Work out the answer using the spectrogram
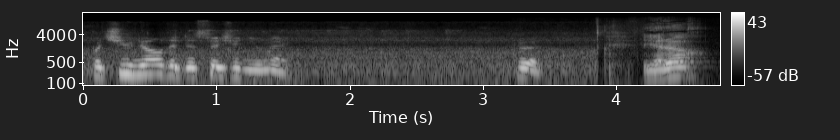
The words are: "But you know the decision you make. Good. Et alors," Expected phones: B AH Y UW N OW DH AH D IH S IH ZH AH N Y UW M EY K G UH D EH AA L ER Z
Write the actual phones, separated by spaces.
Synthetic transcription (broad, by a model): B AH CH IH N OW DH AH D IH S IH ZH AH N Y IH M EY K G UH D EH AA L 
